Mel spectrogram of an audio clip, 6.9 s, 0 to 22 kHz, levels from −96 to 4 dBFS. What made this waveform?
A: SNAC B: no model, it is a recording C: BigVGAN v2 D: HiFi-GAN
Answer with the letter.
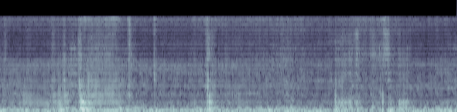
C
